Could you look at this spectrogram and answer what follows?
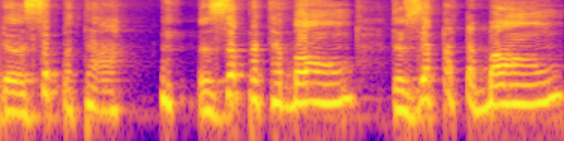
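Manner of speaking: put-on slow, deliberate country-accent reading. Mocking how Ben Crump read the autopsy: imitating Ben Crump's country accent. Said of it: "he got a country accent".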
